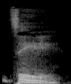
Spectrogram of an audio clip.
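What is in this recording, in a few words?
"dz", Hungarian pronunciation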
